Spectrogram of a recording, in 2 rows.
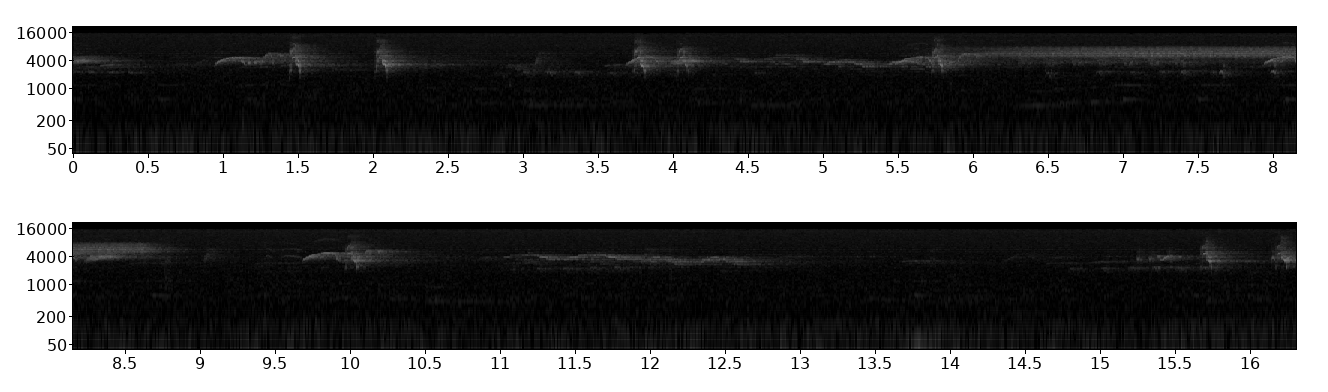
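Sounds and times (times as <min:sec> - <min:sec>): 
robin singing: 0:00.0 - 0:16.3.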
